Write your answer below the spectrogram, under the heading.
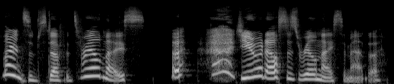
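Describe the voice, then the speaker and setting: A woman's voice: high voice, huge pitch swings, normal speed, a bit bright, no echo, clean studio sound. A woman co-hosting a podcast, chatting casually and reading sponsor spots in an upbeat, playful, conversational way. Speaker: podcast co-host. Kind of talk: casual chatty ad read and banter.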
